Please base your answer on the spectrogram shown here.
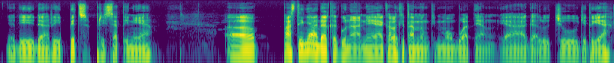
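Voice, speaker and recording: A man's voice: low-pitched, dark tone, dry recording, studio quality. A man casually demonstrating an audio mixer, chatty and adding "ya" to most sentences, speaking into a podcast mic in a room with a ceiling fan. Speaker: tech reviewer. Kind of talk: casual product demo. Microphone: dynamic podcast mic through a mixer.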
